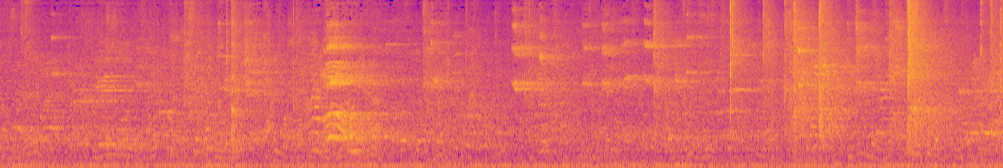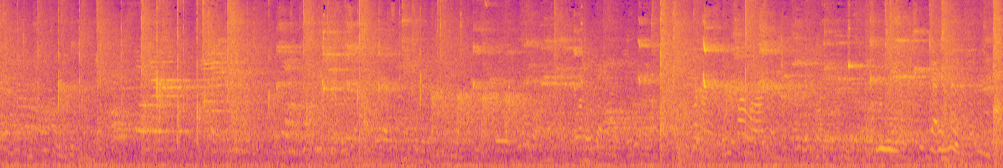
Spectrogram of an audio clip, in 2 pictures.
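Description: A badminton match in a large sports hall: sharp racket hits on the shuttlecock and players' footsteps on the court come every second or so, over indistinct voices and a steady low hum.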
